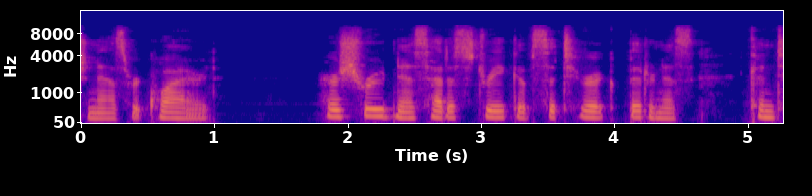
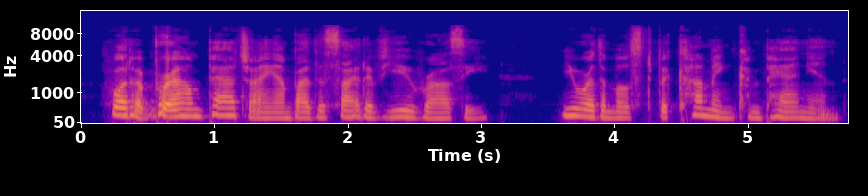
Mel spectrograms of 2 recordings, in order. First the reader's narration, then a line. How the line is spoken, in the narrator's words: she said laughingly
